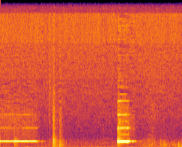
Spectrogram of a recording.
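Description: A workout interval timer gives short electronic countdown beeps: a steady tone, a brief pause, then one louder beep, all faint in a quiet room.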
